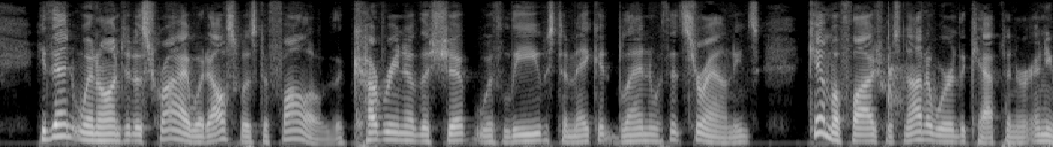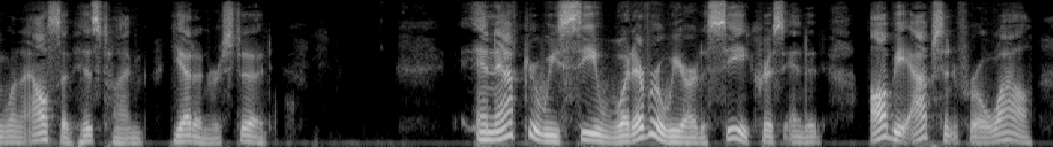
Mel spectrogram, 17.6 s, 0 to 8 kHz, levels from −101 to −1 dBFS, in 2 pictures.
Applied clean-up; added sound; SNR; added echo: none; Clapping; 16 dB; none.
